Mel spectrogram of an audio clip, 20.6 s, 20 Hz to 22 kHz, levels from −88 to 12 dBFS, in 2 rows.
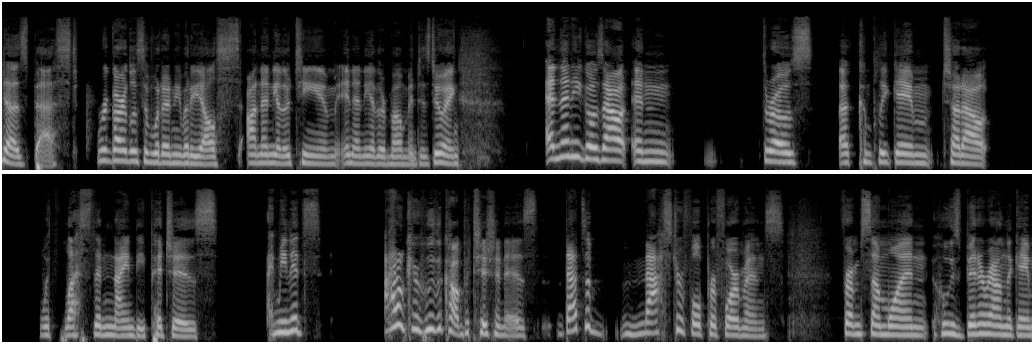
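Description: A jump forward at 2.73 s, between "what anybody else on" and "other team in any", and again at 4.56 s after "other moment is doing". These are compressed frames skipped: a couple of damaged or missing frames, a few tens of milliseconds of audio, were dropped at each point.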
